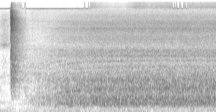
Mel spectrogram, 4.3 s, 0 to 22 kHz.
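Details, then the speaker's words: Elegoo OrangeStorm Giga large 3D printer powered back on at the main switch after the e-stop: a click, then a steady airy whoosh of many fans spins up within two seconds and holds even while it reboots. Normal fan noise. "so yeah lots of fans going on and we're back to rebooting"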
